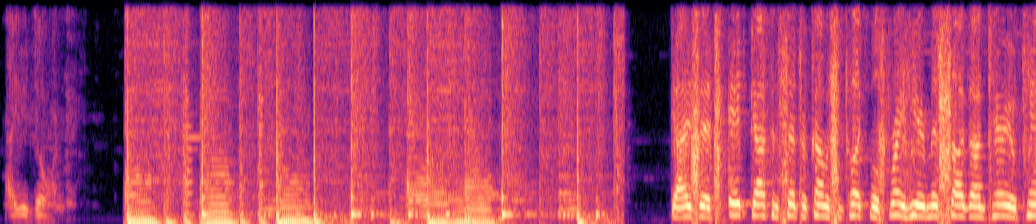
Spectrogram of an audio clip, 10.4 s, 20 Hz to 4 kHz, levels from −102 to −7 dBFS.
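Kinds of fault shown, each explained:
Aliasing: throughout, everything above about 4 kHz has folded back down into the band as harsh, unrelated tones, which points to a drop from 48 kHz to 8 kHz with no filter first. The folded junk sits only roughly 10 dB under the real sound, so the top end comes across as gritty and metallic.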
